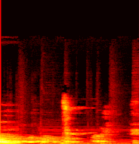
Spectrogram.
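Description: A nearby dog whines with a falling, drawn-out whimper, then gives a short sharp bark, followed by softer whimpering sounds over a couple of seconds.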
